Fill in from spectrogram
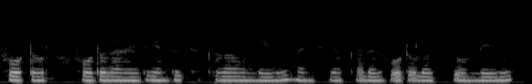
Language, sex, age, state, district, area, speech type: Telugu, female, 18-30, Telangana, Mahabubabad, rural, spontaneous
